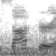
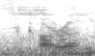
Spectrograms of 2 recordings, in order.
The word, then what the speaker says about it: Sakura: Uncle J Pop says Cherry Sakura is the name. Ah, that's it. There you go. Cherry Sakura. I remember because Hammer said it wrong. Said, what did he say? Sakara?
